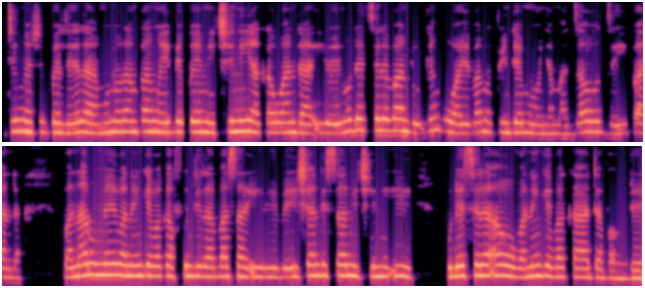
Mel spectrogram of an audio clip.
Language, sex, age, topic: Ndau, female, 36-49, health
